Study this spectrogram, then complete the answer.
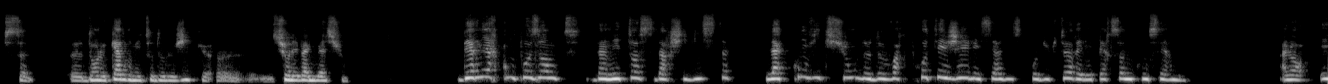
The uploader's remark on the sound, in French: Discussion Enregistré sur Zoom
